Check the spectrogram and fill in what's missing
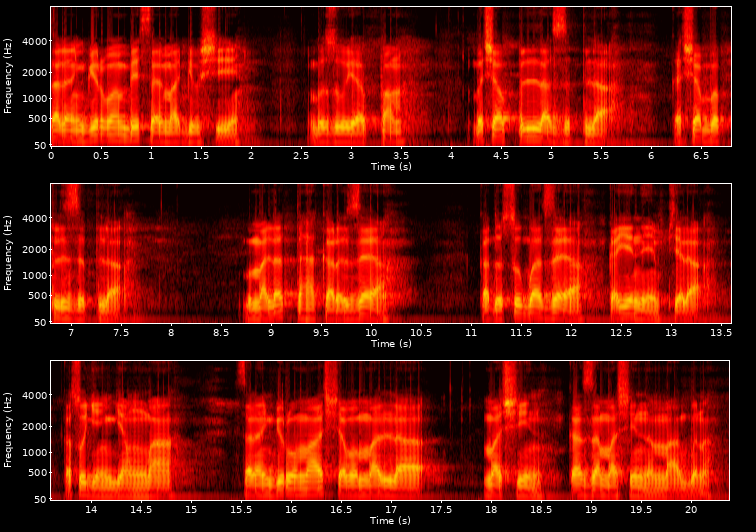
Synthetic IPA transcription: sa˨lɨ˨n˨ɡ͡bi˦ɾɨ˦bɨ˦m˦be˦sa˨lɨ˦ma˨ɡ͡bi˦bʃeː˨ | bɛ˨zʊ˨jɛ˨lpa˦m | bɛ˦ʃɛ˦bpɨ˦lɨ˦la˨zɨ˨pɨ˨la̰˨ | ka˨ʃɛ˦bbɨ˦pɨ˦lɨ˦zɨ˨pɨ˨la̰˨ | bɛ˨ma˨lːa˦ta˨hka˨ɾɨ˨za˦ja˨ | ka˨dɨ˨so˦ɡ͡ba˦za˦ja˨ka˨jɛ˦neː˨m˨pi˨ɛ˨la̰˨ | ka˨so˦ɡi˨ŋɡɛ˨nŋ͡maː˦ | sa˨la˨n˦ɡi˦ɾo˦maː˦ʃɛ˦bɨ˦ma˦lːa˦ | ma˨ʃi˦n˨ka˦za˦ma˨ʃi˦nːɨ˨mː˦a̰ː˦ɡ͡bɨ˦na̰˨

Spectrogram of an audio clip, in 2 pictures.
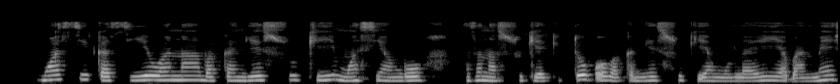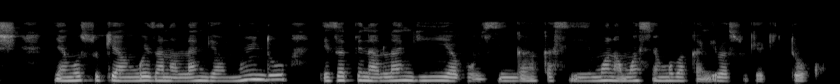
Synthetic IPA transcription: mwa˦si˦ka˨si˨je˦wa˦na˦ba˨ka˨ŋɡe˦su˦kʰi˦mwa˦si˦ja˨ŋɡo˦ | a˨za˦na˨su˦ki˨ja˨ki˨tɔ˦kɔ̰˦ba˨ka˨ŋɡe˦su˦kʰi˦ja˨mo˨la˨i˦ja˨ba˨mɛ˦ʃja˨ŋɡo˦su˦ki˦ja˨ŋɡo˦e˨za˦na˨la˦ŋɡi˦ja˨mwi˦ndu˦e˨za˦pe˦na˨la˦ŋɡi˦ja˨bo˨zi˨ŋɡa˦ka˨sḭ˨mwa˦na˨mwa˦si˦ja˨ŋɡo˦ba˨ka̰˨ŋɡḛ˦ba˨su˦ki˦ja̰˨ki̥˨tɔ̰˦kɔ̥˨

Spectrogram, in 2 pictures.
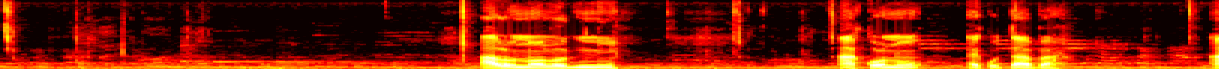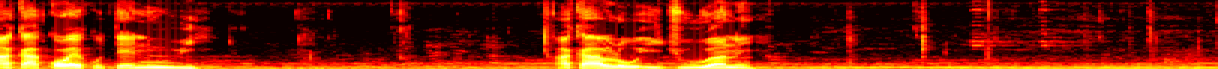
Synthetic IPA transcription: a̰˨lʊ˨nɔ̃˦lʊ˦dɪ˨nɪ˨ | a̰˨kɔ˨nʊ˦ | ɛ˨kʊ˨t̪a˦va˨ | a̰˨ka˦kɔ˦ɛ˨kʊ˨t̪ɛ˨nʊ̃˦wi˦ | a̰˨ka˦lʊ˨i˦t͡ʃu˦wu˦a˦nɪ˨

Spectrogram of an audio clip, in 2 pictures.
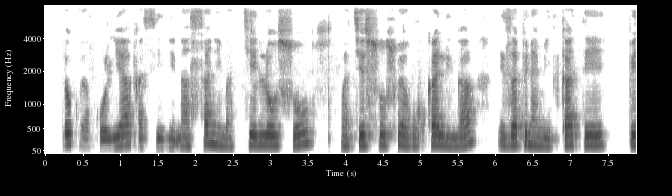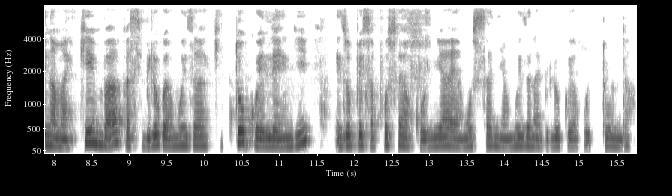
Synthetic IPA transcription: bi˨lɔ˦kɔ˨ja˨ko˨li˦a˦ka˨si˨na˨sa˦ni˨ba˨ti˦e˦lo˦so˦ba˨ti˦e˦so˦so˦ja˨ko˨ka˦li˨ŋɡa˦ | e˨za˦pe˦na˨mi˨ka˦te˦ | pe˦na˨ma˨ke˦mba˨ka˨si˨bi˨lɔ˦kɔ˨ja˨ŋɡo˦e˨za˦ki̥˨tɔ˦kɔ˨e˨le˨ŋɡi˦e˨zo˦pe˦sa˨po˦sa˦ja˨ko˨li˦a˦ja˨ŋɡo˦sa˦ni˨ja˨ŋɡo˦e˨za˦na˨bi˨lɔ˦kɔ˨ja˨ko˨to˦nda˨

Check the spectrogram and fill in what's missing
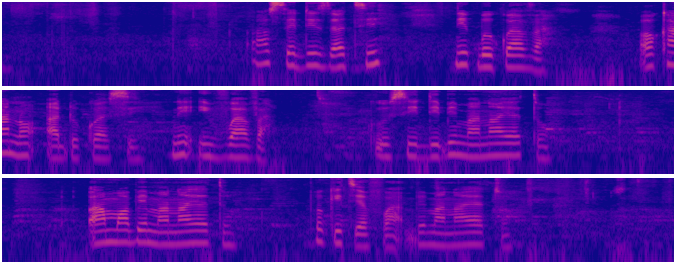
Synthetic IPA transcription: ɔ˦sɪ˨dɪ˦za˨tʰi˦ | nɪ̃˦k͡po˨ku˦a˦va˨ | ɔ˦ka˦nʊ̃˨a˨dʊ˨ku˨a˨si˨ | nɪ̃˦ʔi˨vu˦a˦va˨ | kʰu˨si˨dɪ˨bɪ˦mã˨nã˦jɛ˦tʊ˨ | a˦mɔ˦bɪ˦ma˨nã˦jɛ˦tʊ˨ | pʰo˦ki˨tʰi˨ɛ˨fʊ̰˨a̰˨bɪ˦mã˨nã˦jɛ˦tʰʊ˨

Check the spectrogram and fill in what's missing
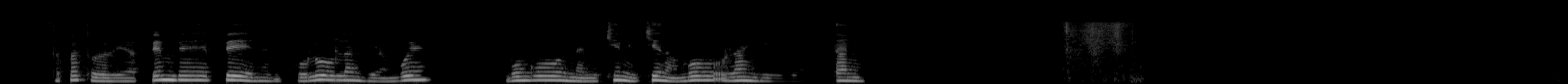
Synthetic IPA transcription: sa˨pa˦to˨ja˨pɛ˦mbɛ˦pe˦na˨li˨ko˨lo˦la˦ŋɡi˨ja˨mbwɛ˦ | bo˦ŋɡo˦na˨mi˨kɛ˦mi˨kɛ˦na˨ŋɡo˦la˦ŋɡi˨ja˨mo˨ta˦ni˦

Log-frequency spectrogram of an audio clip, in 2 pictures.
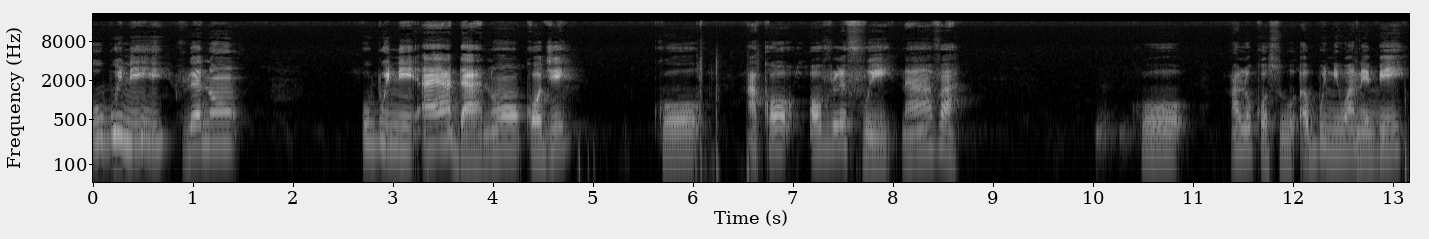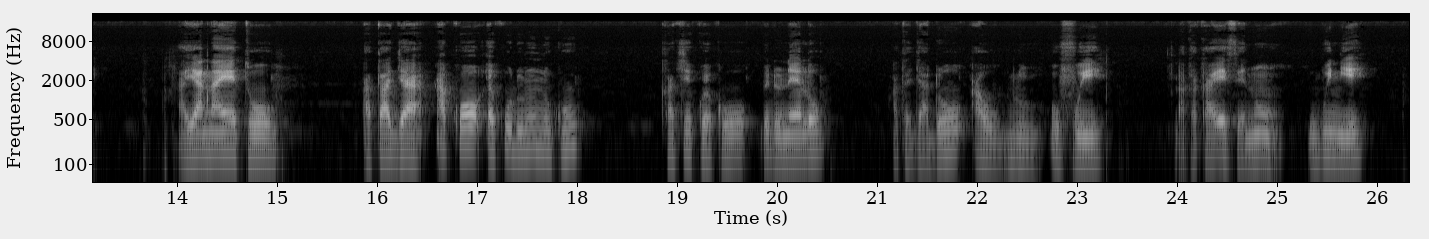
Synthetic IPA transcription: u˦bu˦i˦nɪ̃˨flɛ˦nʊ˦ | u˦bu˦i˦nɪ̃˨a˨ja˦da˨nʊ̃˦kɔ˨d͡ʒɪ˦ | kʰʊ˦ | a̰˨kɔ˦ɔ˦vlɛ˦fʊ˨e˨nã˨a˦va˦˨ | kʰʊ˦ | a˨lʊ˦kɔ˨sʊ˨ʔa˨bu˦i˦nĩ˨wa˦nɛ˨bɪ˦ | a̰˨ja˨nã˨jɛ˦t̪ʊ˦ | a̰˨t̪a˨d͡ʒa˨a̰˦kɔ˦ɛ˨kʊ˦dʊ˨nʊ̃˦nũ˨ku˦ | kʰa˨t͡ʃɪ˦kʊ˨ɛ˨kʊ˦be˦dʊ˨nɛ̃˨˦lʊ˦ | a̰˨t̪a˨d͡ʒa˨dʊ˦a̰˨wʊ˨ɡ͡blo˨o˨fʊ˨e˨ | lʔa̰˨ka˨ka˦ɛ˦sɛ˨nʊ̃˦ | u˨bu˦i˦nĩ˨e˦

